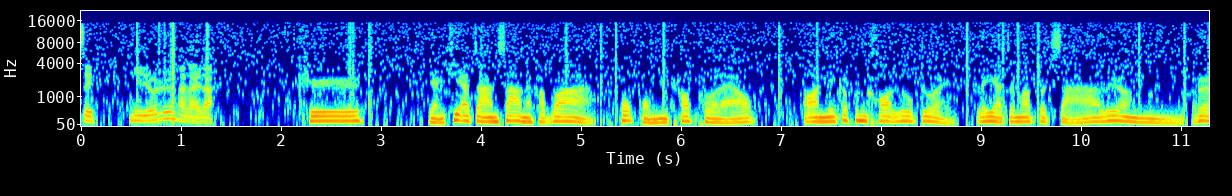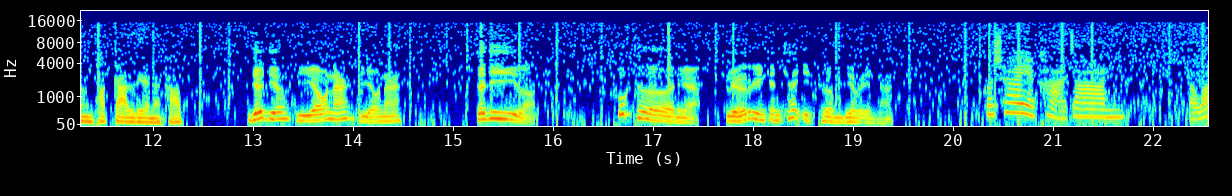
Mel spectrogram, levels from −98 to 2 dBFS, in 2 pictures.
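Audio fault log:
Throughout, overdone noise removal: the denoiser's been pushed way too hard, so any frequency band sitting near its noise estimate gets clamped down or switched off. Quiet bits of the voice vanish with it, leaving a lowered background full of twinkling specks.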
